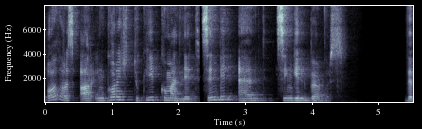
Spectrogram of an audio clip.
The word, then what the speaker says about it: cmdlet: A PowerShell command is called CMDlet, pronounced as commandlet.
